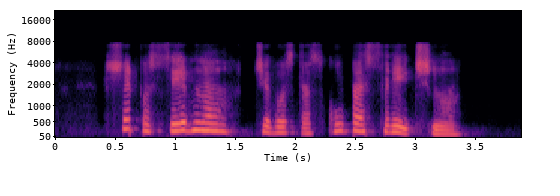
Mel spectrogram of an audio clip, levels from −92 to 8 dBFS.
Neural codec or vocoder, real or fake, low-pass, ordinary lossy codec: codec, 16 kHz, 1 kbps, FreqCodec, smaller model; fake; 7.2 kHz; none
